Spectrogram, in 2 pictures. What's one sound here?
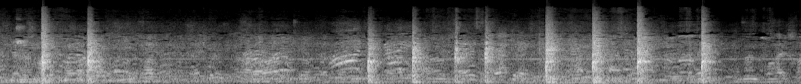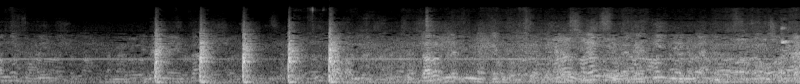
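A crowd of men chatter in the background.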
